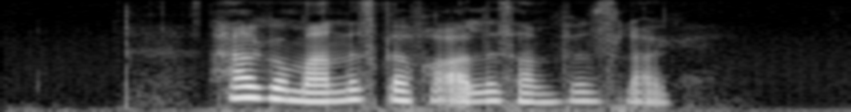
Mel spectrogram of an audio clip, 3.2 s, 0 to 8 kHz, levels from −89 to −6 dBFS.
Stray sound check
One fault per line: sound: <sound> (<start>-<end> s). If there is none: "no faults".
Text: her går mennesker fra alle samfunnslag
no faults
